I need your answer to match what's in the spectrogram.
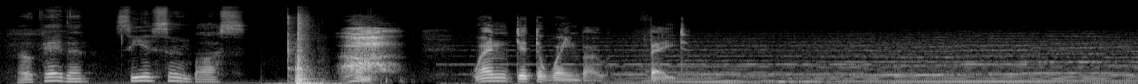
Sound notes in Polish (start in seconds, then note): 3.4 westchnienie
